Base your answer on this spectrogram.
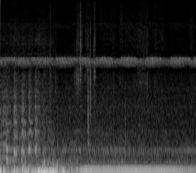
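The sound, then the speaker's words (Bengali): A car driving into a garage: a steady, low engine rumble throughout, with a few light clicks and rattles at the start. “সামনেই একটা garage খোলার শব্দ হল। Henry ফিরে এসে গাড়ি নিয়ে ভেতরে ঢুকল।”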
